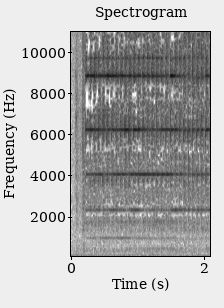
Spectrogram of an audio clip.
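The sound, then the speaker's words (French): Doorbell ringing: a steady, bright metallic electric trill that starts abruptly and keeps going for about two seconds at an even level. “Qui sonne à la porte?”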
